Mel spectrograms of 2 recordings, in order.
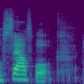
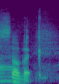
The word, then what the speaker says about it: Southwark: Or Southwark, as I probably pronounced it incorrectly. – Jeez. Yeah, when we first moved here, yeah. – Soon corrected by... – Southwark, The Union Theatre has a bit of a, like, Brisbane arts charm about it, doesn't it? – Yeah, anybody from Brizzy?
